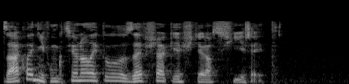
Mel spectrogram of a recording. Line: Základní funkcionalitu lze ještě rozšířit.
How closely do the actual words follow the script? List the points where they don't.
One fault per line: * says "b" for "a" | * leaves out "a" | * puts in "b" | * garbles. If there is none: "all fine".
* puts in "však"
